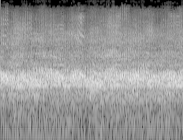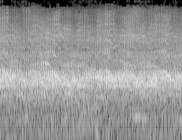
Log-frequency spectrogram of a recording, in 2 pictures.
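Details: Large gathering of sandhill cranes resting and feeding on the Platte River in central Nebraska during spring migration; loud, continuous din of overlapping rattling, trumpeting calls from a big flock, steady throughout.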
